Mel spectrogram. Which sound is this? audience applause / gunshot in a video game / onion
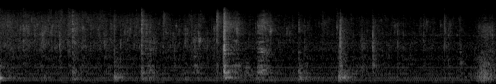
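onion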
